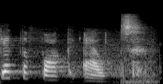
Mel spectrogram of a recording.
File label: get the fuck out female, expletives; Voice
